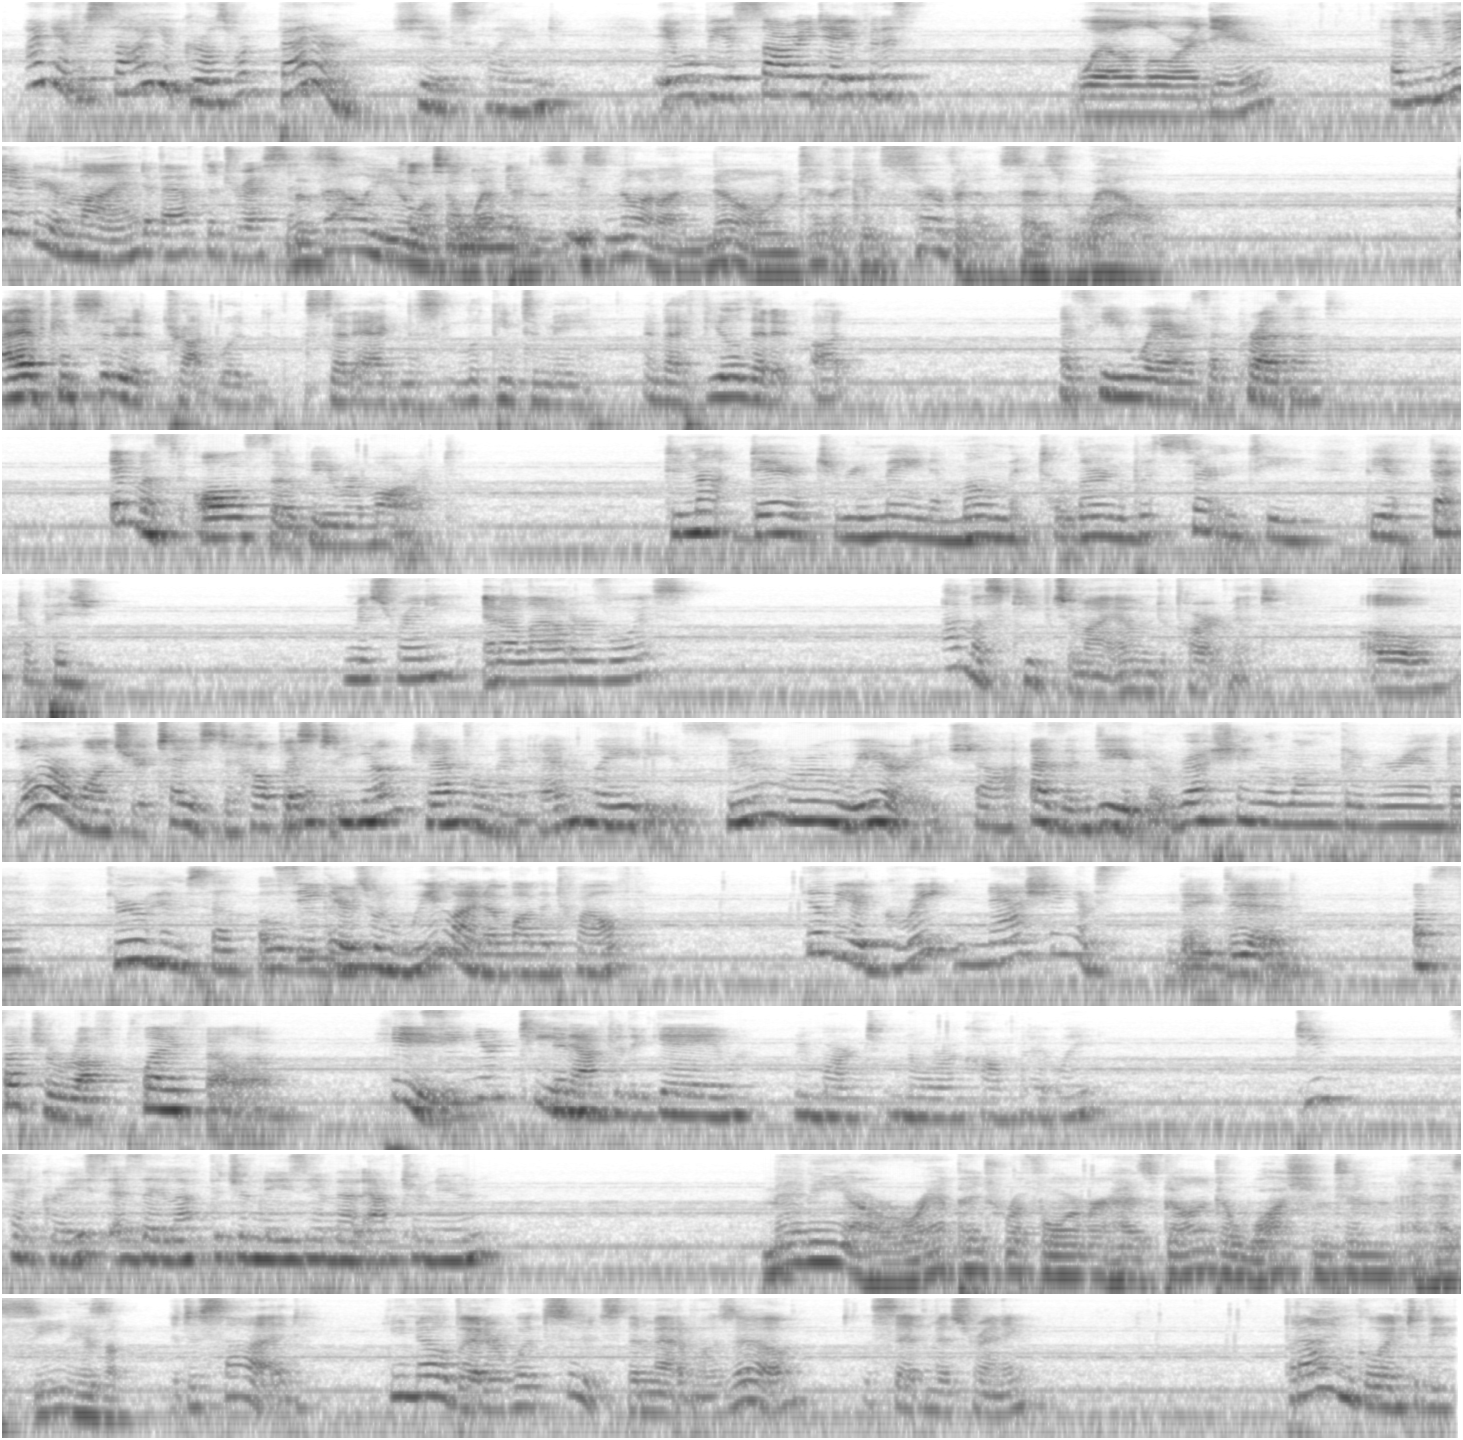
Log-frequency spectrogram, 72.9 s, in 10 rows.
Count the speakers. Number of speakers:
six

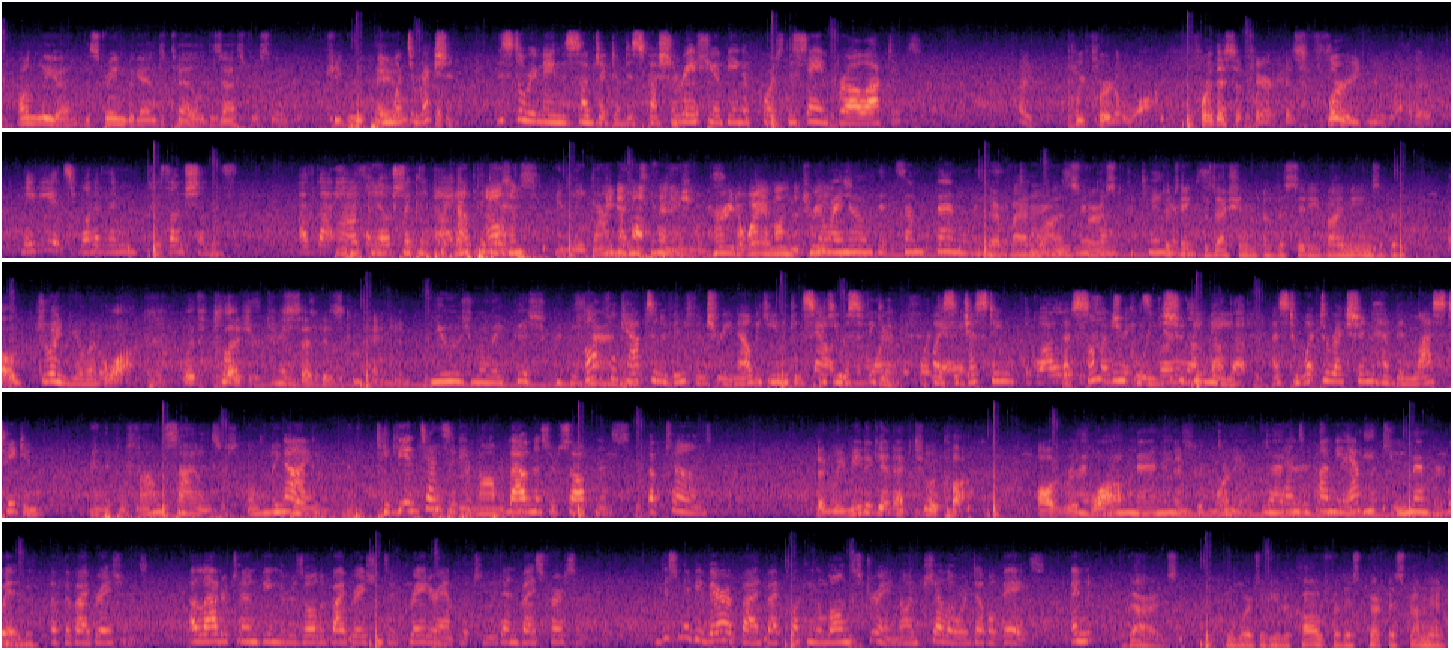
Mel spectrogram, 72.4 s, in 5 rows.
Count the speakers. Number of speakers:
nine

